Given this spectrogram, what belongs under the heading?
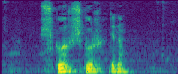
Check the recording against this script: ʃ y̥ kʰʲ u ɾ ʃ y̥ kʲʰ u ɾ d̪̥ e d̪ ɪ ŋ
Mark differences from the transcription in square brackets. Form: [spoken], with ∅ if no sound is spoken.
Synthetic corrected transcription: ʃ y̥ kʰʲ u ɾ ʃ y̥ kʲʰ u ɾ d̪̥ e d̪ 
